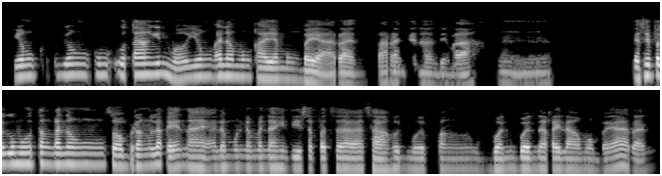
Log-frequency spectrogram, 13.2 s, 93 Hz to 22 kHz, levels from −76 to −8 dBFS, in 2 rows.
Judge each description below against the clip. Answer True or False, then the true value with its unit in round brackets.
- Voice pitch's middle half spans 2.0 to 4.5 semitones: False (5.6 semitones)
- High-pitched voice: False (145 Hz)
